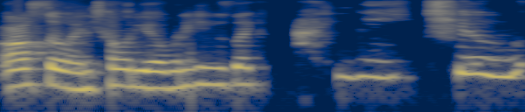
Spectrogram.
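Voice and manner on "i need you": put-on very high, small, soft little kid voice. Speaker recalling a touching moment, imitating Antonio's little voice. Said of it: "his little voice".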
